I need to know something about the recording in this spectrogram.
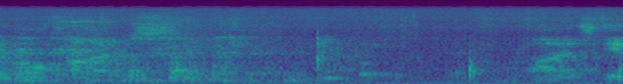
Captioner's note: laughter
